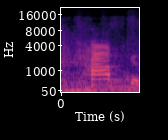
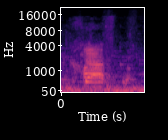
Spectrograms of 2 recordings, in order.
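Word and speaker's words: Kafka: Coming up is Mike Capa. That's how it's pronounced. It's not cafka getting a fair test to get the Giants full-time job.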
